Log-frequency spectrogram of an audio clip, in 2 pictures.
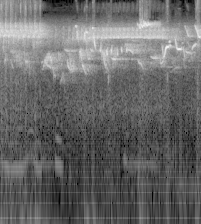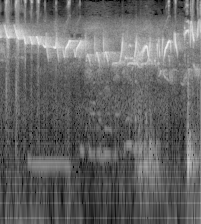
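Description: Several birds chirping and whistling in quick, repeated short notes that rise and fall. A high steady buzz stops about half a second in.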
